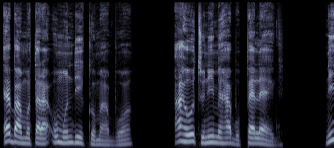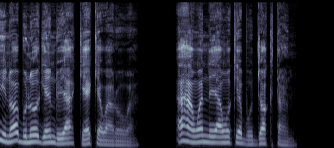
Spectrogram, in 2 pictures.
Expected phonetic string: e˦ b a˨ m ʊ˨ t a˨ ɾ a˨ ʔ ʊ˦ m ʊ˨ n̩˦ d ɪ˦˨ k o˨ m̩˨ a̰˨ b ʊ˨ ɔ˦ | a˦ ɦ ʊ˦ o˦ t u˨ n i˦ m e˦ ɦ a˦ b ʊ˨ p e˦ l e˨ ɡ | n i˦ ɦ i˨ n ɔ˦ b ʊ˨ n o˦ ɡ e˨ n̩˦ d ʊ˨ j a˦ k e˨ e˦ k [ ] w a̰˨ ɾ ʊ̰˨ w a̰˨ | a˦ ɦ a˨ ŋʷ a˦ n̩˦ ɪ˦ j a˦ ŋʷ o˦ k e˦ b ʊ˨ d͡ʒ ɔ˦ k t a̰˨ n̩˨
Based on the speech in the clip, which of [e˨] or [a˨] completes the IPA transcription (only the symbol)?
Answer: e˨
